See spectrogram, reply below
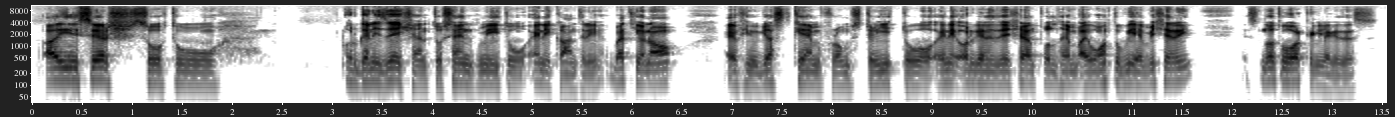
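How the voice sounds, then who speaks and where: Gravelly-voiced Egyptian pastor, halting English. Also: male voice, medium pitch. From Upper Egypt. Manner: halting non-native English with many "uh" pauses. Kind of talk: interview guest telling his story.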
